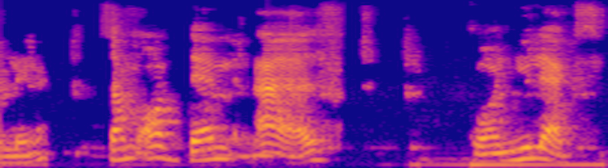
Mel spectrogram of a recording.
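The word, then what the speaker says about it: Gonyaulax: Some of them as गोन्यूलैक्स, इसको गोन्यूलैक्स ही पढ़ता हूँ, आप लोग कुछ और पढ़ सकते हो पढ़ लेना, मैं तो गोन्यूलैक्स पढ़ लेता हूँ, गोन्यूलैक्स पढ़ लेता हूँ, स्पेलिंग याद रखना वो इम्पोर्टेंट है।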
